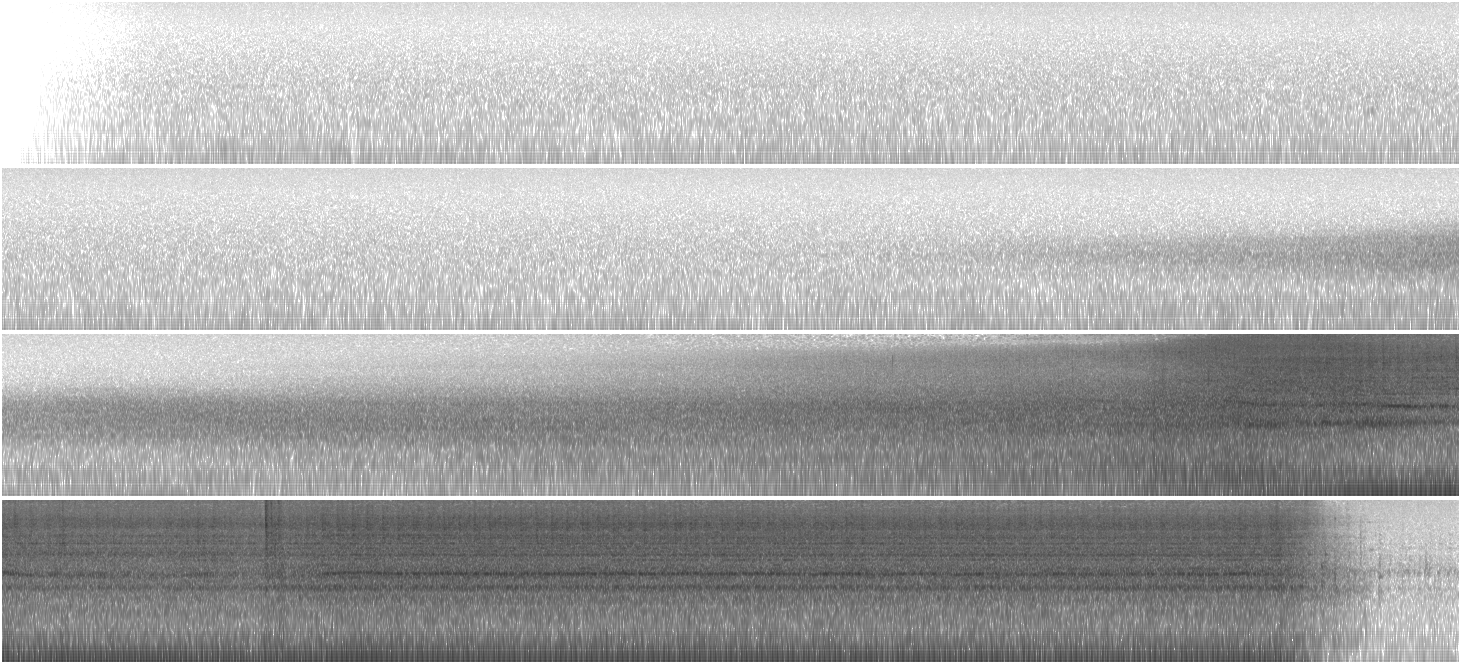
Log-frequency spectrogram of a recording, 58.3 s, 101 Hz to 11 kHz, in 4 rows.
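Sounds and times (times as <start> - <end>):
car approaching and parking: 25.9 - 58.2.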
